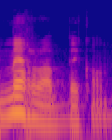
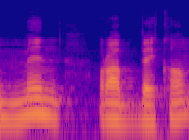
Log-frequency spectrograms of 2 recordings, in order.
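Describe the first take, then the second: First: مر ربکم with the n turned into a doubled r; merged idgham. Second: من ربکم as two words with the n sounded; unmerged nun. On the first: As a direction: lean on the long r joining مر ربکم. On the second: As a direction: clear n in من, then ربکم. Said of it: "به جای که بگیم من ربکم". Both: Shown as a demonstration.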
